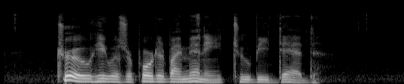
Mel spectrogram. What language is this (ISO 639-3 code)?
eng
